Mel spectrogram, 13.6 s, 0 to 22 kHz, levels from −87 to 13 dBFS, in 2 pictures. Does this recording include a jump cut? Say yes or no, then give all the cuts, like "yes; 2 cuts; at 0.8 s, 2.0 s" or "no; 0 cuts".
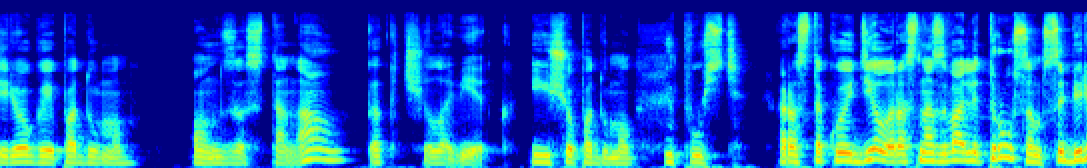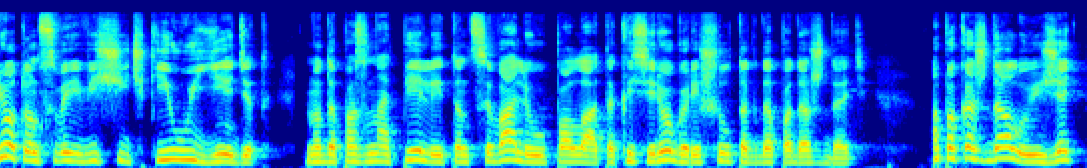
yes; 3 cuts; at 4.2 s, 4.8 s, 8.6 s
